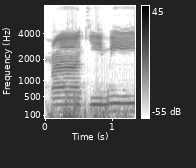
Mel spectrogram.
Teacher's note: তো এই জন্য 3 আলিফ টান হয়েছে, জেরের বাম পাশে যজমলা ইয়া, এবং তারপরে আমরা যে থেমেছি তাই এটা মাদ্দে তবাই না হয়ে মাদ্দে আরজি হয়ে গেছে, 1 আলিফ টান না হয়ে 3 আলিফ টান হয়েছে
